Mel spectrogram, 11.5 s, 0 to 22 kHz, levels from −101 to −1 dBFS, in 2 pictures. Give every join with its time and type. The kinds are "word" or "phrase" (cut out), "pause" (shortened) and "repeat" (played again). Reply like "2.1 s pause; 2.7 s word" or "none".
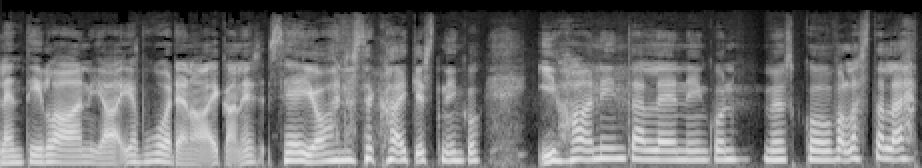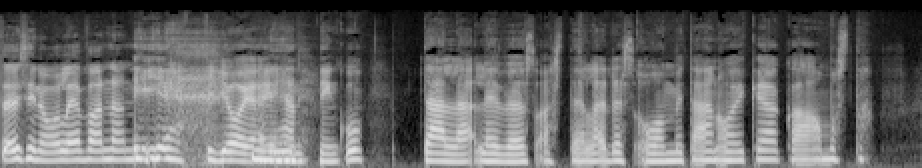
none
